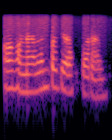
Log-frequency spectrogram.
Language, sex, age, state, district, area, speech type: Telugu, female, 45-60, Andhra Pradesh, East Godavari, rural, conversation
